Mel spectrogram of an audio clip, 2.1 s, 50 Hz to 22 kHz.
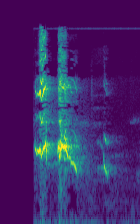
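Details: Female apricot Toy Poodle puppy, 58 days old, born 21 February 2016, recorded 19 April in Osaka, Japan: two sharp, high yips in quick succession, the second sliding downward into a whine, then one brief squeak, in a quiet room.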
